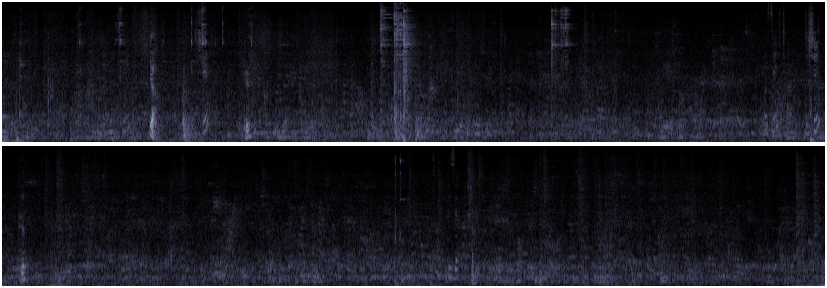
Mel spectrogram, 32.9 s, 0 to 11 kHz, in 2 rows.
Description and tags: the waitress at hotel seeblick, thuelsfeld reservoir, serves tea. short german conventional dialogue between guest and waitress. unaltered footage recorded with zoom h2.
